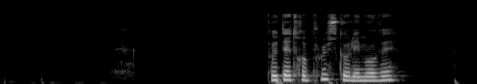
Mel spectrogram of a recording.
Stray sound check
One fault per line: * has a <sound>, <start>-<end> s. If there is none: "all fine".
all fine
